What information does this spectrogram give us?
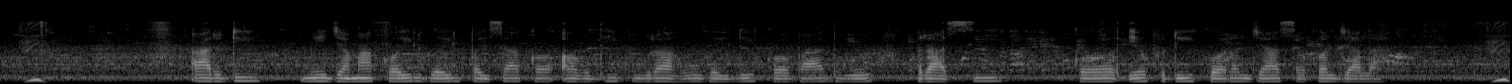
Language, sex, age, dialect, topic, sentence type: Bhojpuri, female, 31-35, Western, banking, statement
